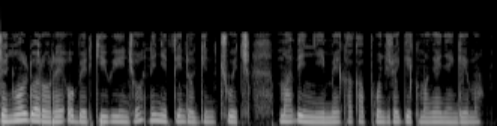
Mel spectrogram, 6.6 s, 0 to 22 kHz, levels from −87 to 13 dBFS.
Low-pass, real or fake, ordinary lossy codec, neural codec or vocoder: 7.2 kHz; real; none; none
